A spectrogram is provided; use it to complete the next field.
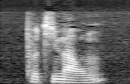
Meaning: red kuri squash (cultivar of species Cucurbita maxima)
- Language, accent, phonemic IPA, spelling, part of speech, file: French, France, /pɔ.ti.ma.ʁɔ̃/, potimarron, noun, LL-Q150 (fra)-potimarron.wav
